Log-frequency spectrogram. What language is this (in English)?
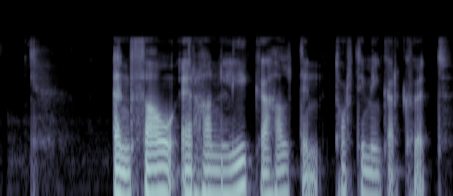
Icelandic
